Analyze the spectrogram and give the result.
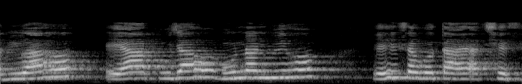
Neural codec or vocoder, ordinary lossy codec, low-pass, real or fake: none; MP3, 32 kbps; 7.2 kHz; real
